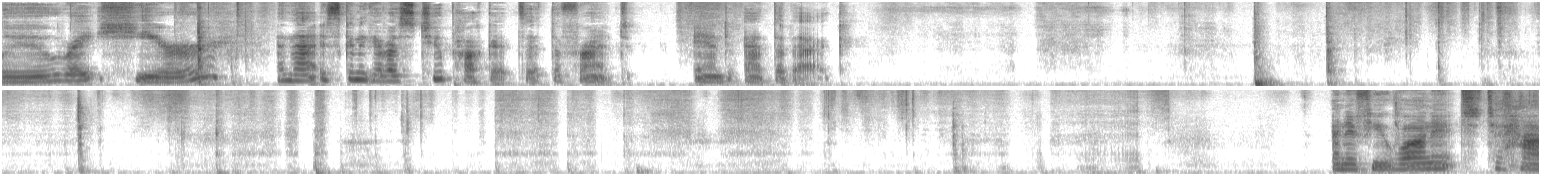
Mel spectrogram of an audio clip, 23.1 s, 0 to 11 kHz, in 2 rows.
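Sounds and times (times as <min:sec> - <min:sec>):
paper rustling and rubbing: 0:06.6 - 0:09.2, 0:10.0 - 0:20.6
soft thump: 0:09.4 - 0:09.7.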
